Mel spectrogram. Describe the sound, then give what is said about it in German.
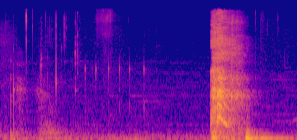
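A single short, dry, deliberate cough made to mark a bad joke, bursting out after a quiet stretch with faint low murmuring, followed by a brief throaty tail. “Und, ihr müsst, wenn ihr dieses Husten machen wollt, um einen schlechten Gag zu verdeutlichen, müsst es möglichst trocken sein.”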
